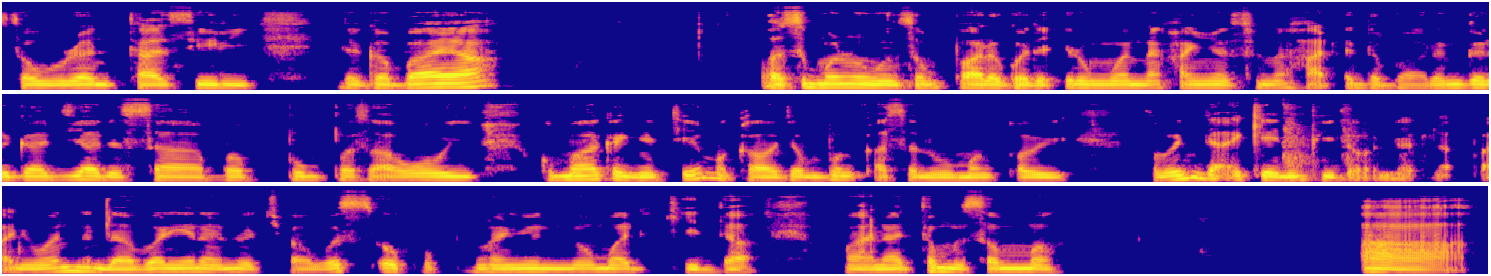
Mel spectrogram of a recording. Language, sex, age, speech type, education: Hausa, male, 46-60, spontaneous, tertiary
